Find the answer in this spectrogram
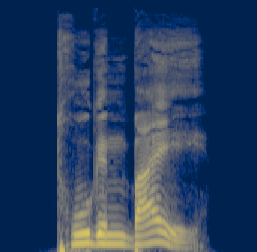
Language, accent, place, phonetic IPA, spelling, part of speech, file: German, Germany, Berlin, [ˌtʁuːɡn̩ ˈbaɪ̯], trugen bei, verb, De-trugen bei.ogg
- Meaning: first/third-person plural preterite of beitragen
